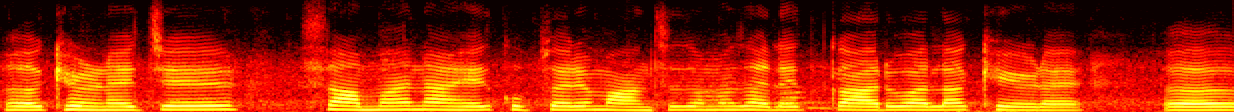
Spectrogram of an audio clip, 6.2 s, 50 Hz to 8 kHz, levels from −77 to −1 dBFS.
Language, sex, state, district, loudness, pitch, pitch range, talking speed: Marathi, female, Maharashtra, Mumbai Suburban, -15 LUFS, 240 Hz, 230-250 Hz, 155 wpm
